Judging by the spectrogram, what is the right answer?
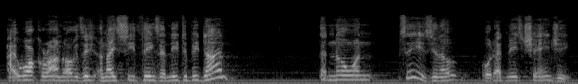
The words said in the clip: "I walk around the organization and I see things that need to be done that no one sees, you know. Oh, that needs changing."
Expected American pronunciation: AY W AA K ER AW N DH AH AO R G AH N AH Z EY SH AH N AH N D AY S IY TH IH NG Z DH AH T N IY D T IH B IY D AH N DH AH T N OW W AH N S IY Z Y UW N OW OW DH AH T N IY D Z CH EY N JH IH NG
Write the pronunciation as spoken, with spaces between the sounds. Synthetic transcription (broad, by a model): AY W AA K ER AW N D AO R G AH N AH Z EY AH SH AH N AY S IY TH IH NG Z DH AH T N IY D T IH B IY D AH N DH AH T N OW W AH N S IY Z Y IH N OW OW DH AH T N IY D Z CH EY N JH IH NG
